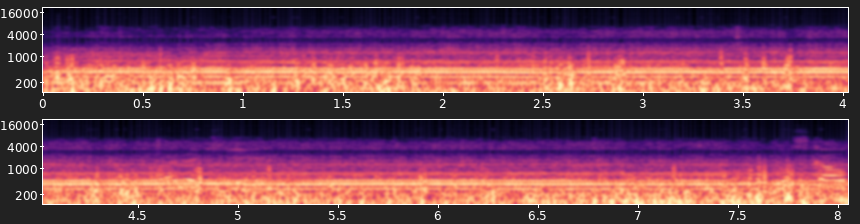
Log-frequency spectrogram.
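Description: Small outboard motor running steadily under way, an even drone.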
